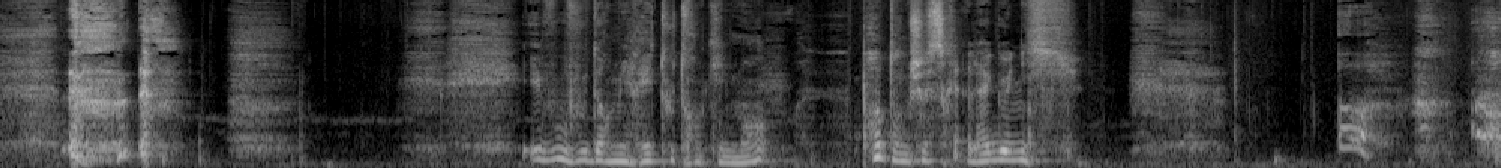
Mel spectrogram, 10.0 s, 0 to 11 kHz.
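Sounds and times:
harsh choking coughing fit: 0:00.4 - 0:01.2
speech: 0:03.6 - 0:07.3.

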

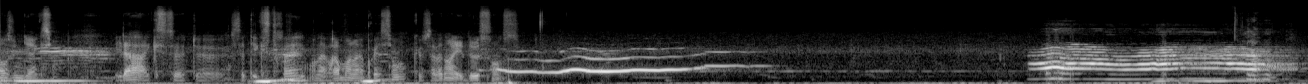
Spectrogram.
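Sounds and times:
speech: 0:00.0 - 0:05.4
humpback whale calls: 0:00.0 - 0:13.0.

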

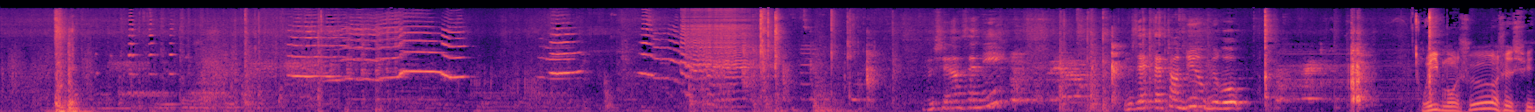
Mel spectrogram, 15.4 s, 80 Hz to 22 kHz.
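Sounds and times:
heavy iron door clanking at a furniture rental business in Paris: 0:00.5 - 0:08.7
iron door hinges squealing: 0:00.8 - 0:08.2
speech: 0:09.3 - 0:12.5, 0:14.2 - 0:15.3.

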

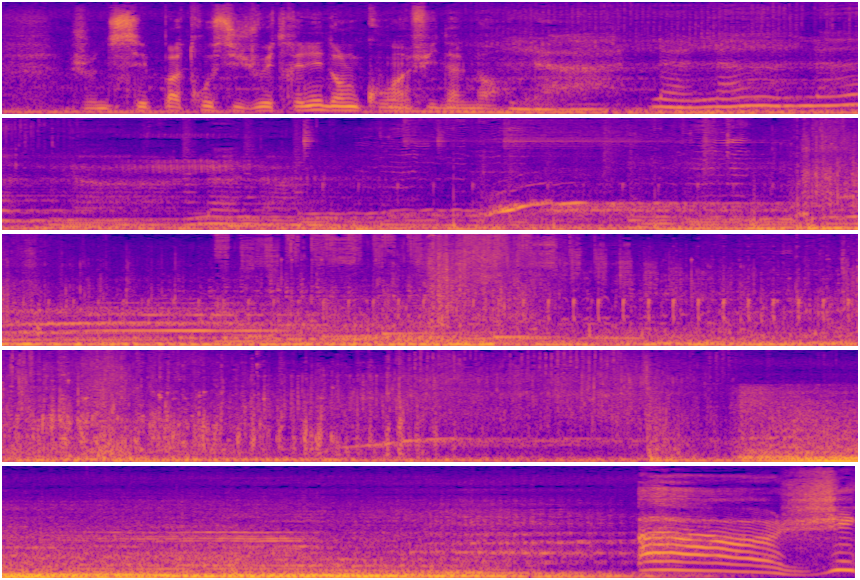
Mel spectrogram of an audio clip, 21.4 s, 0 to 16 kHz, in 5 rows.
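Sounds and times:
speech: 0:00.4 - 0:07.0, 0:21.0 - 0:21.3
Tyrannosaurus rex roar sound effect: 0:02.2 - 0:20.4
deep rumbling bass: 0:02.5 - 0:20.3.

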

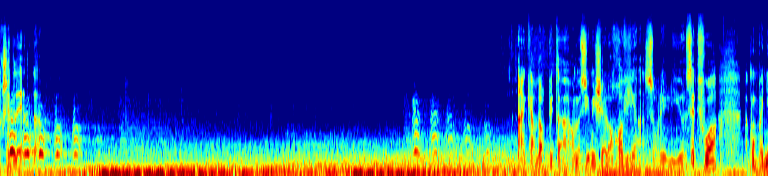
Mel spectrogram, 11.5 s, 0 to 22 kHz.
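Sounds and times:
speech: 0:00.0 - 0:01.1, 0:07.9 - 0:11.5
dog barking: 0:00.0 - 0:01.3
heavy steady low rumble: 0:00.0 - 0:11.5.

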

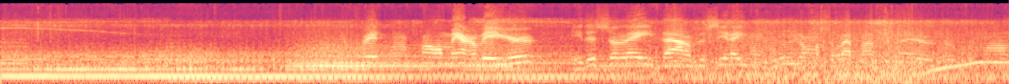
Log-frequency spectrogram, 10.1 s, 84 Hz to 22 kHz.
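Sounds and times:
faint higher whistle gliding down: 0:00.0 - 0:08.1
deep horns of anchored ships sounding in harbor: 0:01.8 - 0:10.0
speech: 0:04.3 - 0:09.5.

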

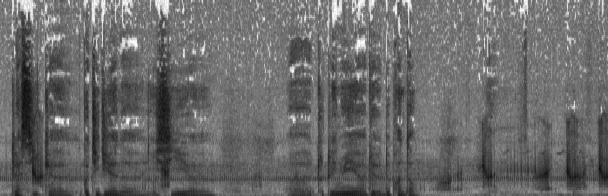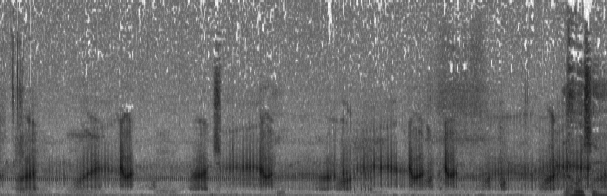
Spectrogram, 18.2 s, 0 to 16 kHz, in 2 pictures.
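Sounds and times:
green frogs croaking in a ditch at night: 0:00.0 - 0:18.2
speech: 0:00.2 - 0:03.6, 0:04.3 - 0:06.4, 0:18.0 - 0:18.2.

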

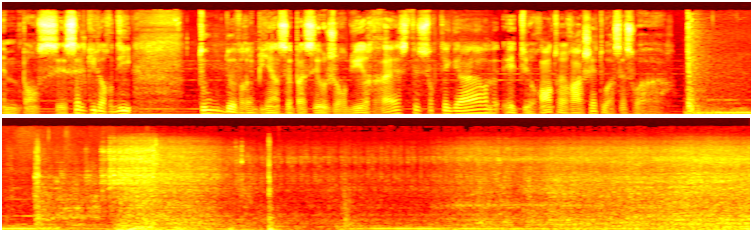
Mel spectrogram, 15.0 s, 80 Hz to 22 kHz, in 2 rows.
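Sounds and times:
speech: 0:00.1 - 0:07.1
armored security truck engine starting and pulling out of a garage: 0:07.1 - 0:14.9.

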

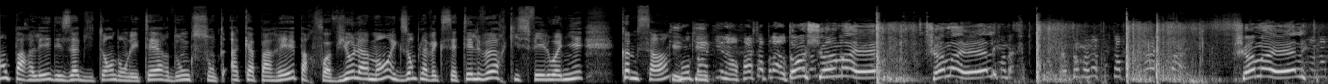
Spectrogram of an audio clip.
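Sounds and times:
speech: 0:00.0 - 0:13.2
gunshots fired into the air by a guard at a cotton plantation: 0:08.7 - 0:09.4, 0:10.4 - 0:12.2.

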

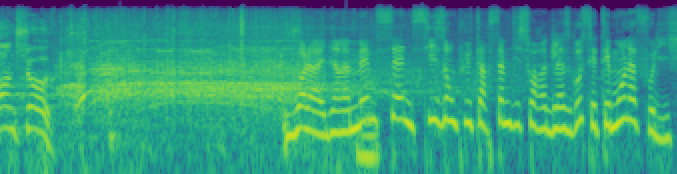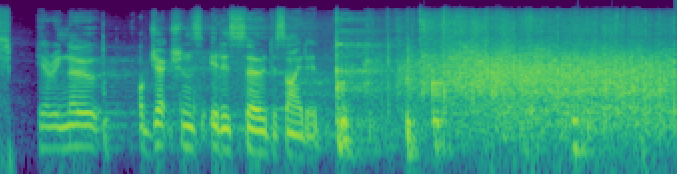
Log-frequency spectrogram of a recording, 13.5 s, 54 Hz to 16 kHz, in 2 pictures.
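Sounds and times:
speech: 0:00.0 - 0:01.3, 0:02.8 - 0:10.5
subdued applause from an audience at a conference: 0:00.3 - 0:04.8, 0:10.8 - 0:13.5.

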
